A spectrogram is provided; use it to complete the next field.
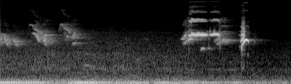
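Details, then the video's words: Orange-headed thrush singing to prompt other birds into song. A few soft, slurred high notes open the phrase, then a bright, loud whistled burst and one sharp note follow over a steady low hum. "ANIS MERAH Gacor Untuk Memancing Burung Jadi NGeplong Bahkan Teler"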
